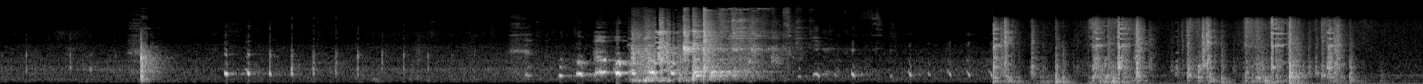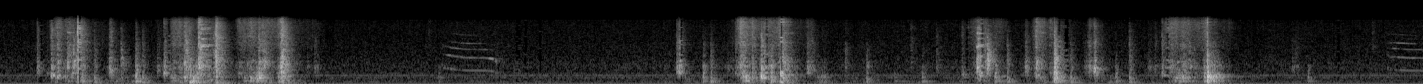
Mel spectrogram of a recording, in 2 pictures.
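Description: Domestic cats meowing and yowling. The loudest is a long, noisy yowl about six seconds in; from about ten seconds on, short calls and knocks come in quick groups.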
